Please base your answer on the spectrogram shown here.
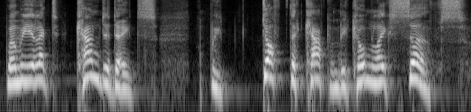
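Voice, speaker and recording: An unhurried, high-pitched man with lively intonation acts as an aging retired husband in a radio drama. The character is a disillusioned old socialist, indignant, exasperated and prone to going on and on.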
